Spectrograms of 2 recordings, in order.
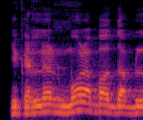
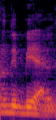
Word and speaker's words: DBL: Is DBL DEX pronounced double or DBL? It's pronounced double.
